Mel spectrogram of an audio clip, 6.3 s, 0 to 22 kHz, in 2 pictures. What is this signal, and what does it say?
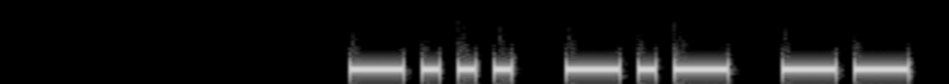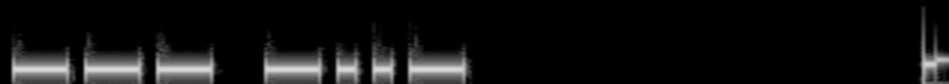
Morse code, heard as a keyed tone, about 20 wpm, 700 Hz. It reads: BKMOX
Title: Code Groups - 5 Letters - 20wpm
